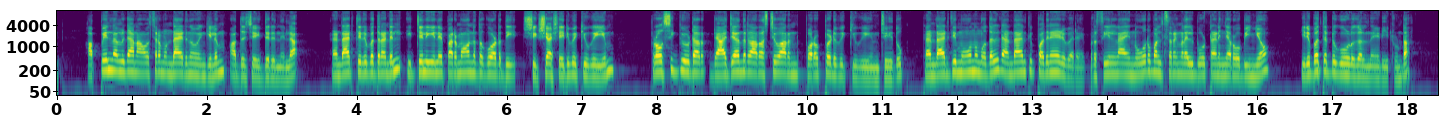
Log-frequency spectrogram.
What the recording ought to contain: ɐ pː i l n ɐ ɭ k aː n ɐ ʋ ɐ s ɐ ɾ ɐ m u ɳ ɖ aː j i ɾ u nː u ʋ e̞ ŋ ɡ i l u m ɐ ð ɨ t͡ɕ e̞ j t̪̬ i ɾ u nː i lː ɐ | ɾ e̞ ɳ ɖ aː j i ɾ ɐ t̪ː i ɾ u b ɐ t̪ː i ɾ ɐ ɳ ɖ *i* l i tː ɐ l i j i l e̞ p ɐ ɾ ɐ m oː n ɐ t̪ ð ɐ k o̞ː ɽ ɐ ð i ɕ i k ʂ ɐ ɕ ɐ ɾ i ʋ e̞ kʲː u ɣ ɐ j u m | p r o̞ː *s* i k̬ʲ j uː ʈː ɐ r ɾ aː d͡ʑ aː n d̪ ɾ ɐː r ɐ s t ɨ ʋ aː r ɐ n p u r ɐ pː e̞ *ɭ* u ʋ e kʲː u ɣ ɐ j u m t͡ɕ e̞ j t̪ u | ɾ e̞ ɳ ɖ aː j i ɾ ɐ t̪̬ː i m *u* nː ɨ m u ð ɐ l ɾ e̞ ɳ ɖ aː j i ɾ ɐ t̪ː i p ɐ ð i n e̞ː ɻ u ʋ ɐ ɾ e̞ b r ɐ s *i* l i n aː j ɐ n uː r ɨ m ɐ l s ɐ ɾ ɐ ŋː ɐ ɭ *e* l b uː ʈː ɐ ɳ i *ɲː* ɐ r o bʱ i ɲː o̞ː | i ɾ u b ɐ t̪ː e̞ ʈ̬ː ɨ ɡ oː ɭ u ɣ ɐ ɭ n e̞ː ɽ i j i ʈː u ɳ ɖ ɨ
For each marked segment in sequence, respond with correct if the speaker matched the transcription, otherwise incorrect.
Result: correct, correct, incorrect, incorrect, incorrect, incorrect, correct

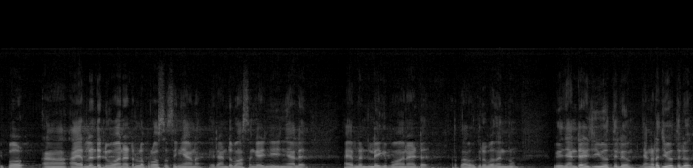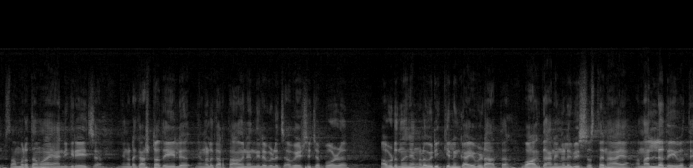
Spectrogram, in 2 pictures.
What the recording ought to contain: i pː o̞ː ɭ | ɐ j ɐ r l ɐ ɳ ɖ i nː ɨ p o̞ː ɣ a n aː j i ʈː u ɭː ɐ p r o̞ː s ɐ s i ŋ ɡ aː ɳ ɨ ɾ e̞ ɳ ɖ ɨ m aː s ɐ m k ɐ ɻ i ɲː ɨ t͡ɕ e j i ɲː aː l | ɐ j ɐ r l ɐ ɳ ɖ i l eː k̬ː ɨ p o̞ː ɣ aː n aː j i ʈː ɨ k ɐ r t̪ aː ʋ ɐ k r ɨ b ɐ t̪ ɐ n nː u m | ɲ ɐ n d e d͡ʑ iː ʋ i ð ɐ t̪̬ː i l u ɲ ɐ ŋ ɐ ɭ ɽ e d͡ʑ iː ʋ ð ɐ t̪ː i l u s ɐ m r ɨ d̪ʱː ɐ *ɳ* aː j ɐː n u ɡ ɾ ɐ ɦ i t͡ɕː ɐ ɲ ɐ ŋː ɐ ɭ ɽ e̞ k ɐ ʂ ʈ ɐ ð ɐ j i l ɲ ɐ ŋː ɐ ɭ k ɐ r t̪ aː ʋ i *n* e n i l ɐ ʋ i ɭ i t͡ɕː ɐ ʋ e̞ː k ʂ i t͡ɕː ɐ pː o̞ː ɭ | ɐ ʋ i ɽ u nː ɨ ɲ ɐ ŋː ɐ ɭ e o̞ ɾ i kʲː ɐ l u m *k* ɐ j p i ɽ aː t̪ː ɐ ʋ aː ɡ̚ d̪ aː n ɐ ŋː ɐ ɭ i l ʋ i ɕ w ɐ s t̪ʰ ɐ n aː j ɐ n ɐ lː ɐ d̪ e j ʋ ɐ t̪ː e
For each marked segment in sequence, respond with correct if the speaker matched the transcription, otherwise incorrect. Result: incorrect, correct, correct

